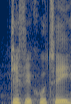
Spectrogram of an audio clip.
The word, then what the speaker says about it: difficulty: difficult is an adjective difficulty has four syllables and you stress the first syllable so the first syllable is stronger than the other three difficulty difficulty you can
